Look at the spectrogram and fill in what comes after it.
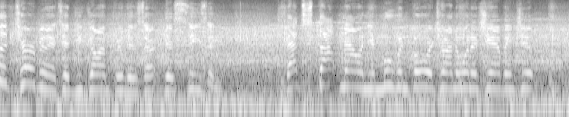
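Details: Adult male interviewer; Normal voice.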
